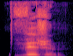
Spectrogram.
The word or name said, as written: Vision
